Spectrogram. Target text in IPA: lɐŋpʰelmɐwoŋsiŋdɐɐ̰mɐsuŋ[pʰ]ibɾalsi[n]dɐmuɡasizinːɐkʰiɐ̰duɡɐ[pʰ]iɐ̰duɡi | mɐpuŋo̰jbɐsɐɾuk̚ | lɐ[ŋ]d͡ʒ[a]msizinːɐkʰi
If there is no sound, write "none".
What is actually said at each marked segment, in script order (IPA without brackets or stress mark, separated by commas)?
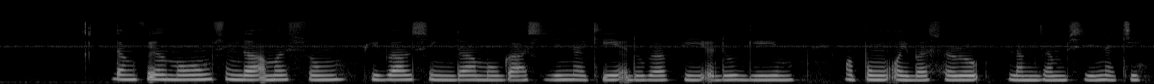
pʰ, ŋ, pʰ, ŋ, ɐ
